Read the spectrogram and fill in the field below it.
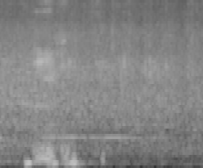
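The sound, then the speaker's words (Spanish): An audience applauds in praise of God in a steady, dense wash of clapping that holds for the whole moment, with a few low voices briefly rising underneath at the start. “Dale una alabanza al Señor, dale una alabanza, dale un aplauso, alábalo a Él.”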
